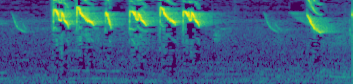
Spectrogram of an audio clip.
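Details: Training recording of oriental white-eye "wit wit" calls: a lively series of about seven thin, high, falling whistled notes in quick succession, then a short lull and a final note.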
